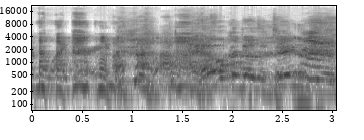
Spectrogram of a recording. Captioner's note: laughter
